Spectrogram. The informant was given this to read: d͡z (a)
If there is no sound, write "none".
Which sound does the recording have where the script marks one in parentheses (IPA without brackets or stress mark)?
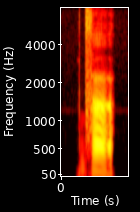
ɐ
